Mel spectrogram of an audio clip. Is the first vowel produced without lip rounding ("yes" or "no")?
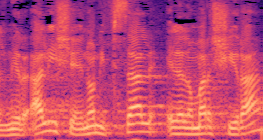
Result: yes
